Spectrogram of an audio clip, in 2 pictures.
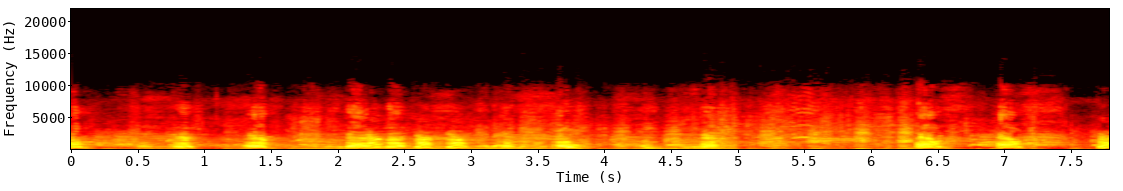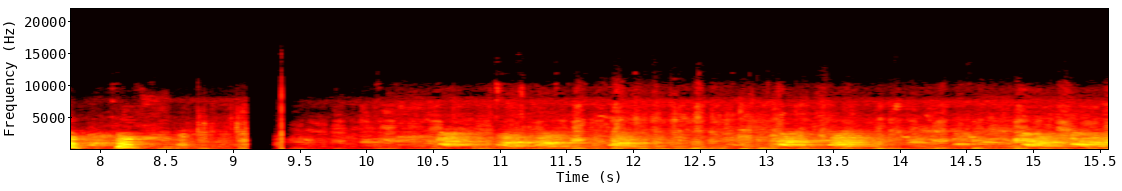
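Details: Young Rottweilers out in a kennel exercise yard, a busy mass of overlapping barks from many dogs, a brief break midway, then the chorus resumes a little softer.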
